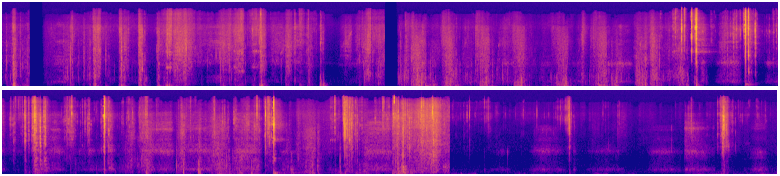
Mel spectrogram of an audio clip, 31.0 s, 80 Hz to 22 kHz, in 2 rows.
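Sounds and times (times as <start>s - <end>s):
twigs and bark crunching: 12.0s - 27.8s, 29.2s - 30.9s.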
